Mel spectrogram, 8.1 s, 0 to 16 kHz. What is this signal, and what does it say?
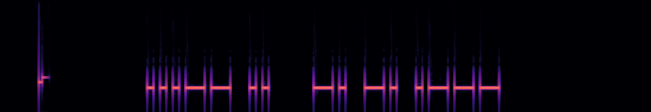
Morse code, heard as a keyed tone, about 15 wpm, 700 Hz. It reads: 3I NNJ
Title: Winter Field Day Exchanges 15wpm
